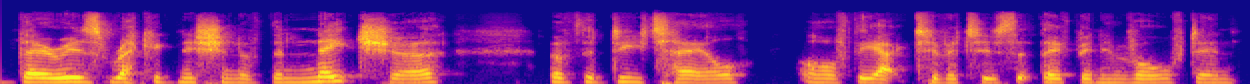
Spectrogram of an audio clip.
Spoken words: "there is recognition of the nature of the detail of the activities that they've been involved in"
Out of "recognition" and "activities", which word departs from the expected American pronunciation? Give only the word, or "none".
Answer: none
